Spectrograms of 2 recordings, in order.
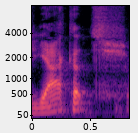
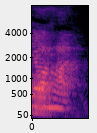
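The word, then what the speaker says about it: Yachats: This is Yakuts, Oregon. I think I'm pronouncing that right. Yaha. Yah. Yahhat. Yahhat. Okay. Yahhat.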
